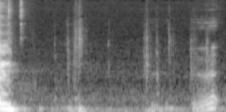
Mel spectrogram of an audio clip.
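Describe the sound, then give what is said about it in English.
Light clicking of typing on a computer keyboard, faint and sparse, with brief bits of talking at the start and end. “I just type Nate and it pulls up your full name.”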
